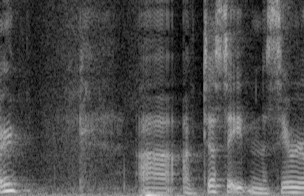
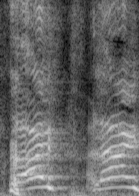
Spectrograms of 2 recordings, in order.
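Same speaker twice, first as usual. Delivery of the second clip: mock high greeting; 11 semitones higher, 7 dB louder than usual. Mimicking the co-host's greeting.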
